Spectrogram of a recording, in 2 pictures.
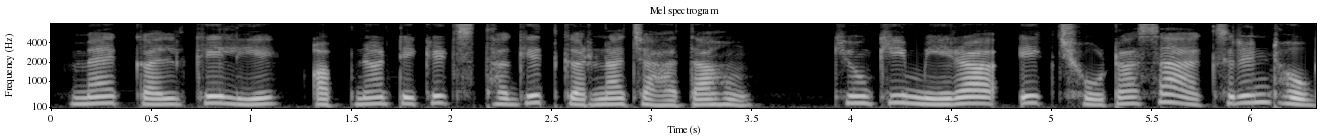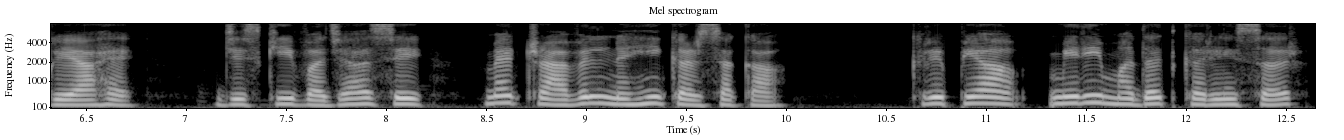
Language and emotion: Hindi, sad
